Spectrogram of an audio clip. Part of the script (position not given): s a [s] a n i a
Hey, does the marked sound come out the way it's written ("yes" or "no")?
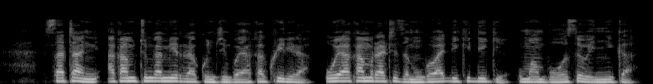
no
